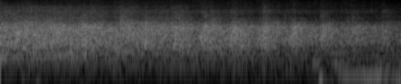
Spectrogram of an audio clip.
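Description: A crowd in Peru applauds the EGAP cooking school steadily, a dense wash of many hands clapping at once that stays loud throughout and only eases slightly toward the end, with no voices standing out.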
